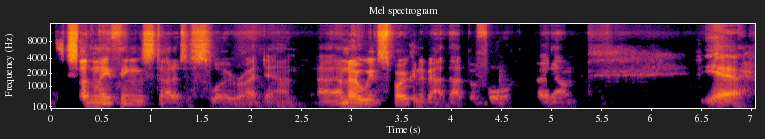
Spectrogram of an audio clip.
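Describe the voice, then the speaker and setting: A man with a New Zealand accent, a podcast co-host, speaking in a measured, reflective way with pauses. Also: sits low, darkish tone. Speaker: podcast co-host and channel creator. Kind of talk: casual roundtable chat.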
